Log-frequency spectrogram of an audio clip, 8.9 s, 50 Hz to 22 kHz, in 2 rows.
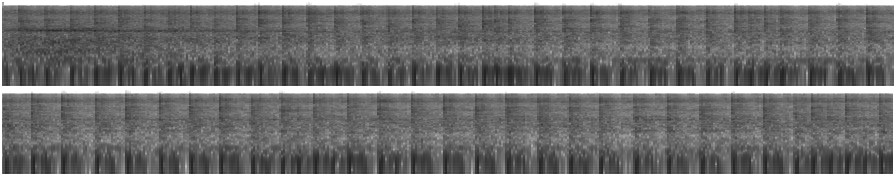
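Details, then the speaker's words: Keeway Superlight 200 Chinese single-cylinder motorcycle after carburetor adjustment lowering idle from 2,500 to 1,750 rpm: steady, even low thump with regular beats and no hunting, normal idle. "I took it from Two and a Half thousand RPMs to one thousand and three-quarter RPM and this is just the sound that I'm going for right now"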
